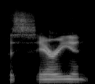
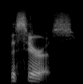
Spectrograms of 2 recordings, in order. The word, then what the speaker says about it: Viserys: All the swords on the throne, they made a good point of showing Viserys, uh, Viserion. I'm going to say it wrong every time. Viserys. Theris. There's no N in it.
